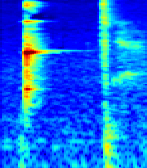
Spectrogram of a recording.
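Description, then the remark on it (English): Two wine glasses clink together in a toast, the first tap bright and ringing with a sustained tone, followed about half a second later by a softer second clink, with no talking. “Prior to this, Cabernet Sauvignon, we had a, white Zinfandel that was very delectable. So cheers to that.”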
